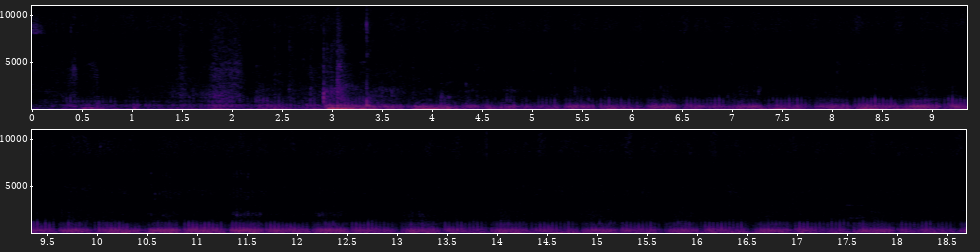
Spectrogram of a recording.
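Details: Adopted male ginger kitten purring while getting a belly massage to help him toilet, relaxed and nearly falling asleep; steady low rumbling purr with dense rapid pulses throughout, one brief louder rustle near the start.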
